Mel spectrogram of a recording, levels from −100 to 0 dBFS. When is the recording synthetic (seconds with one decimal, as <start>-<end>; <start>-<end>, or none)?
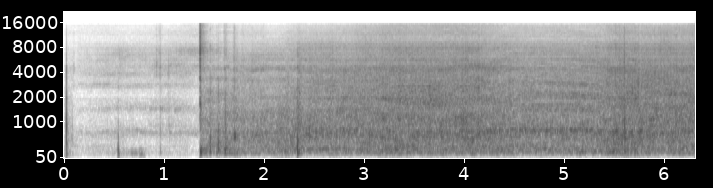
0.0-4.2; 5.4-6.3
